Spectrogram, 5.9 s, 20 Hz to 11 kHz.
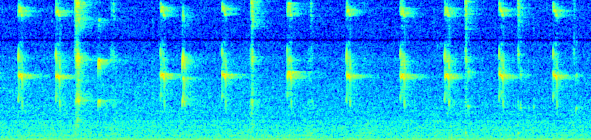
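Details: Red squirrel calling on 15 July 2020 at Saint-Calixte, Lanaudière: short high squeaky chirps with bright overtones, about two per second, over a faint steady low hum.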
